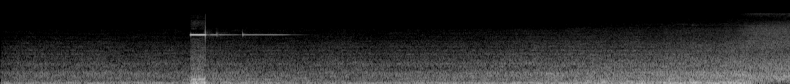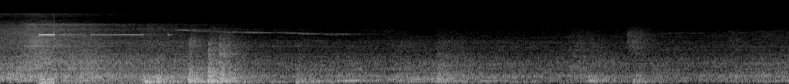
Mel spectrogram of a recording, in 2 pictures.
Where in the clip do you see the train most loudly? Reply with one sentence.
The volume of the train peaks at 10 seconds.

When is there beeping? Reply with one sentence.
The beeping can be heard from 1.9 to 2.9 s and from 8.2 to 9.4 s.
